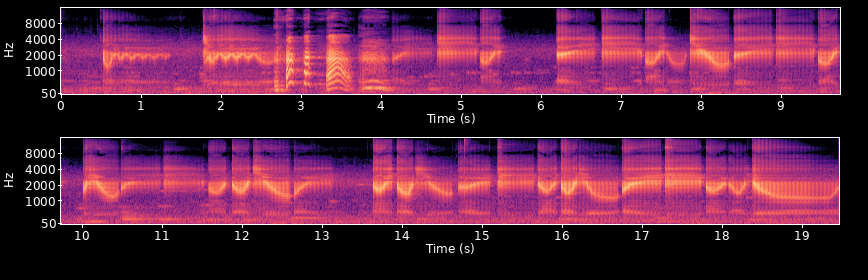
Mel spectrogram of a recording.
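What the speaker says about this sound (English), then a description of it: "A-E-I-O-U and the boing." Twanging jaw harp played in short bursts, its bright overtones sweeping up and down like shifting vowels, with a few boing-like accents.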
